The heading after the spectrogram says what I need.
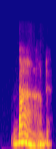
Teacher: the quality of the ash is different in the word bad it's longer and a little bit wavy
